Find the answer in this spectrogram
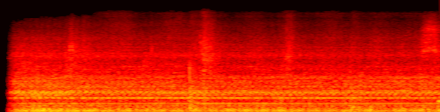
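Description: Steady machine hum with several held tones and a low rumble, with a few faint clicks along the way.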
